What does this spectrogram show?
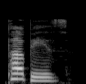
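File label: "puppies", British English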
